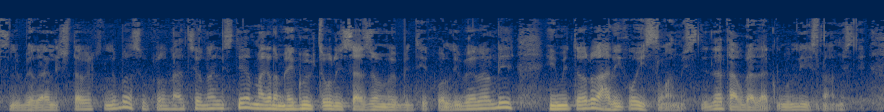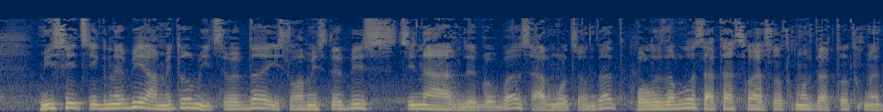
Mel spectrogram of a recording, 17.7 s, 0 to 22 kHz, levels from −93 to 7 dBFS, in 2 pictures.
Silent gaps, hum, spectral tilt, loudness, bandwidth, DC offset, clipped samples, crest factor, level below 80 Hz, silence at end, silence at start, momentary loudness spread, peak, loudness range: none; none; -6.5 dB/octave; -27 LUFS; 11.5 kHz; under 0.1%; under 0.1%; 16 dB; -56 dBFS; 0 s; 0 s; 8 LU; -12 dBFS; 3 LU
